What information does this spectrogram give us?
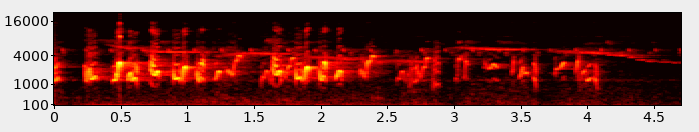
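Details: Lure song of a stripe-throated bulbul, used to attract birds for trapping, recorded at point-blank range on 10 October 2021: loud rapid run of bubbly, warbled chattering notes, then softer broken phrases and a thin high whistle fading out.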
